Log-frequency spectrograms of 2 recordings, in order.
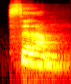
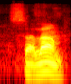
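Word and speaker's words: ሰላም: Salam. Salam.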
